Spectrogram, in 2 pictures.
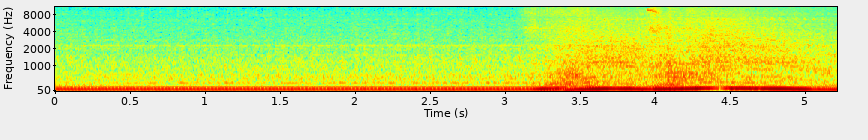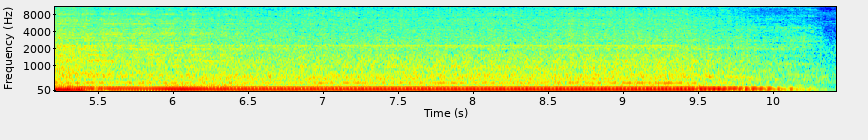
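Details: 2G Mitsubishi Eclipse running again after a long crank-no-start and a piston ring replacement for low cylinder-three compression: a steady, even idle, one quick clean rev that rises and settles smoothly, then idle before shutdown. Healthy.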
